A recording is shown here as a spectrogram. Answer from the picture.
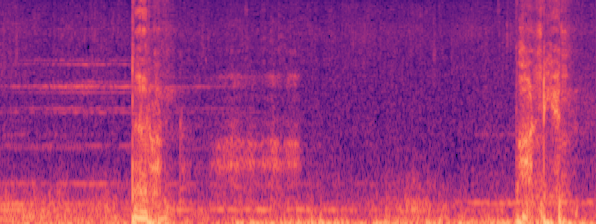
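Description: Steady rain with a low hum beneath it, and a sudden loud thunderclap about a second in.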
